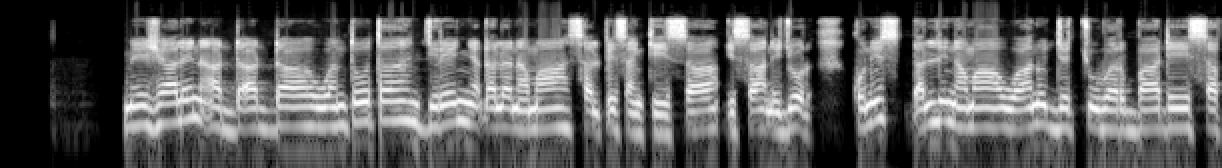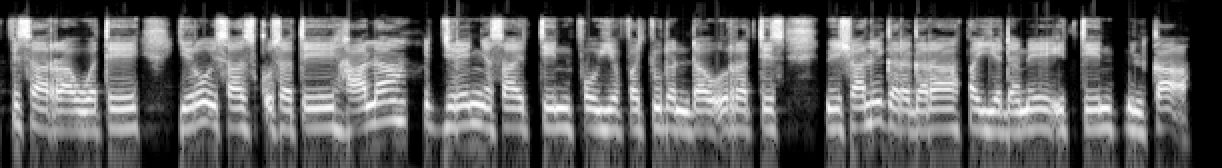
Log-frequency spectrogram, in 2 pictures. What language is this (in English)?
Oromo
